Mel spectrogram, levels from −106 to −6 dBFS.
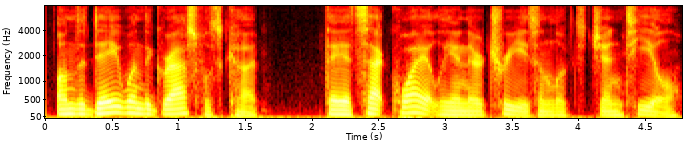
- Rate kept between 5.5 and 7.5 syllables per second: No, 5.1 syllables/s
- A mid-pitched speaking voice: No, low, 110 Hz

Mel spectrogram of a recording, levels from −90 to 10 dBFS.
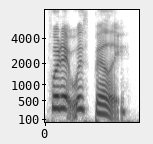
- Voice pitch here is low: No, very high, 265 Hz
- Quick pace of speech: Yes, fast, 255 wpm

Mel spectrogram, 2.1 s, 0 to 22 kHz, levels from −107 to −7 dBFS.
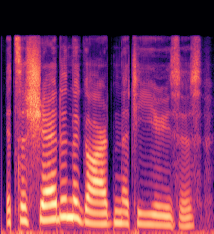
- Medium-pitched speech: No, high, 200 Hz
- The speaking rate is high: Yes, fast, 250 wpm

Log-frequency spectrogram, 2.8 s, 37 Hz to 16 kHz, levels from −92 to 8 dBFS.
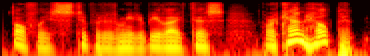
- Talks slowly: No, fast, 300 wpm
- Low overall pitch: Yes, low, 105 Hz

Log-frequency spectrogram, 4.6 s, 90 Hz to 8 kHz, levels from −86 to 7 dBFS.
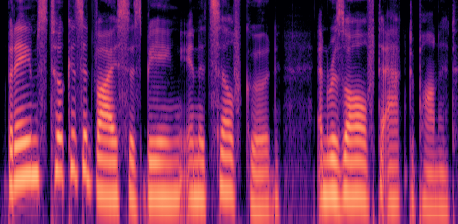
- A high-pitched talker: No, medium, 165 Hz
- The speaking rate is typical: No, fast, 210 wpm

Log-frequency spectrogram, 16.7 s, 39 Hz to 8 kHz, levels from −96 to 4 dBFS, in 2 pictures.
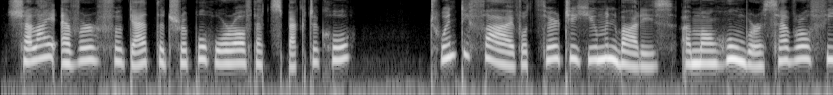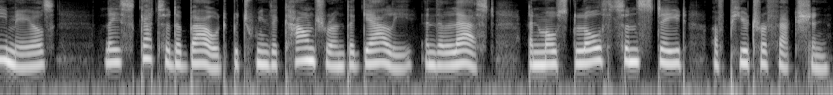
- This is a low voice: No, high, 240 Hz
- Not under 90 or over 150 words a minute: Yes, average, 140 wpm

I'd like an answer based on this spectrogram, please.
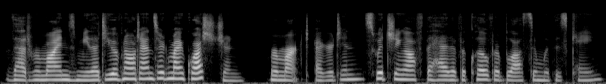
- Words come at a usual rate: No, fast, 230 wpm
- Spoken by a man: No, female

